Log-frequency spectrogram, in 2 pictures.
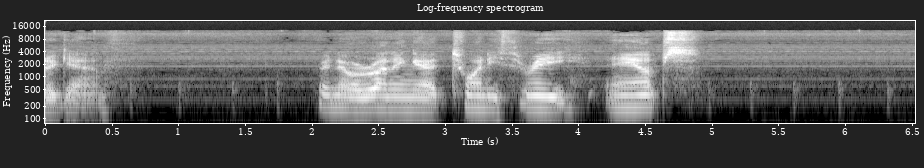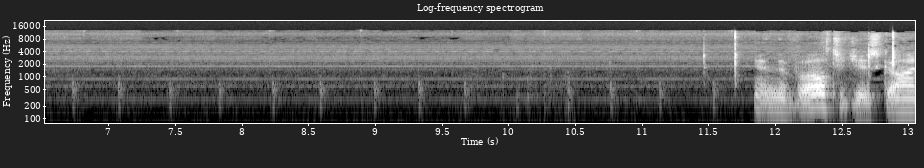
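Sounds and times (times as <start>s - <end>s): faint electrical hum: 0.0s - 13.0s
soft evenly spaced ticks: 0.4s - 11.9s.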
